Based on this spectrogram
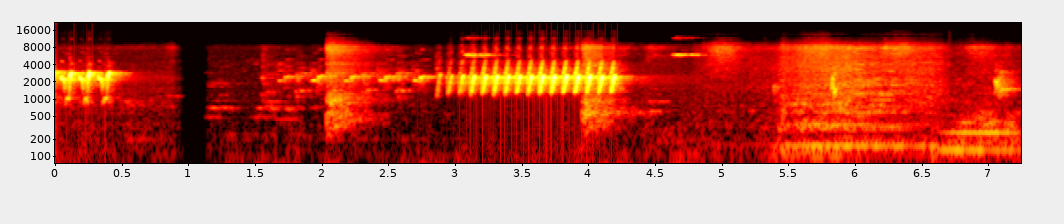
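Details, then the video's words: Lure recording of a sooty-headed bulbul calling in rolling 'ngerol' style with filler: brief chirps and scattered notes lead to a loud fast trill of evenly pulsed notes lasting about a second, followed by a broad noisy rush with low hum. "Panggilan Burung Trucukan"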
